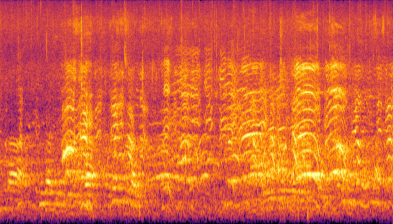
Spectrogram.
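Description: Several men shout and call out loudly outdoors.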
